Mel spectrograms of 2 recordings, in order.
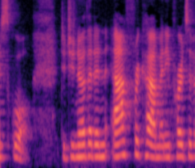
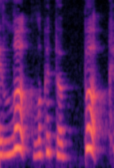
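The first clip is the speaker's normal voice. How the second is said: put-on lilting, higher parent-to-child voice; parent teaching a toddler; 4 semitones higher than usual. Parent showing a child a book, lilting encouragement. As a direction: point it out to a little one. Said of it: "No, we say".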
